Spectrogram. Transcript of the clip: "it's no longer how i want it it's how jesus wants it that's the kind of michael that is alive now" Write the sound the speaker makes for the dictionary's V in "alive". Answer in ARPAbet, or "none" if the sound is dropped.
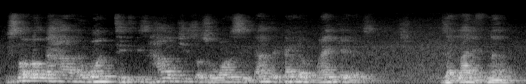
F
